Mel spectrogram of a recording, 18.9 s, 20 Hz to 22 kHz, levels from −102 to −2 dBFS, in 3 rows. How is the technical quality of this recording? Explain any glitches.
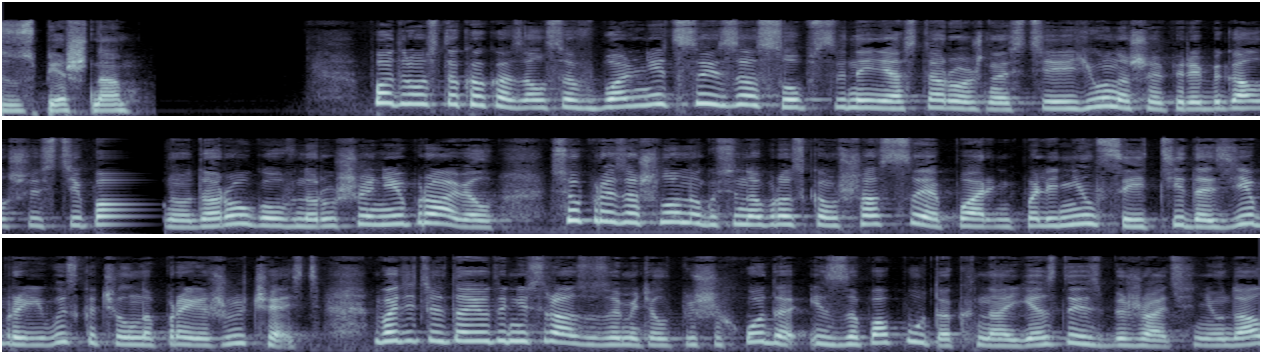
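The quality is marked by one clear glitch, a long network dropout, from 6.79 to 7.13 s, most likely caused by audio packets that never reached the receiver in time. With roughly 0.3 s of audio lost, the receiver spent about 303 ms stretching the last received sound into a fading buzz or hiss, which then gave way to a brief silence of about 20 ms before the audio resumed further on, without the missing part. The call codec's band limit, with nothing above about 12 kHz, is present throughout.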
